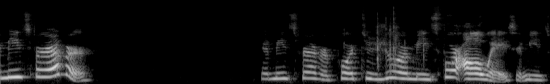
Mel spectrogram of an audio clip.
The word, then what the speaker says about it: Pour Toujours: Pourtoujous. It's a French name. That's pour toujours, forever.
